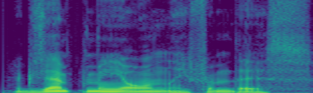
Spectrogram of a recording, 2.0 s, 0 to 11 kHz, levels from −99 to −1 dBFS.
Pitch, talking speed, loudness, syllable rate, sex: 115 Hz, 155 wpm, -19 LUFS, 4.0 syllables/s, male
